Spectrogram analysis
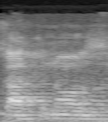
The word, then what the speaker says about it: Karkinos: Yeah, but I pronounced Karkinos rightly. Yes, Okay. you did.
